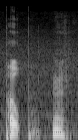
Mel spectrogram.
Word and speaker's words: Pope: That's how you say his name, by the way. Pope.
